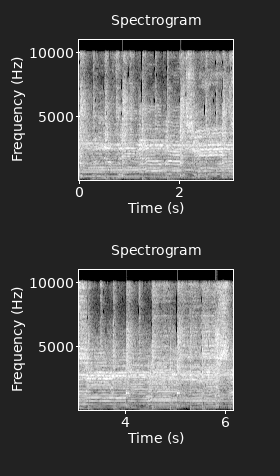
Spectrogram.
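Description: A rock band playing live, with electric guitars, bass guitar and drum kit, and a male lead singer at the microphone.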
